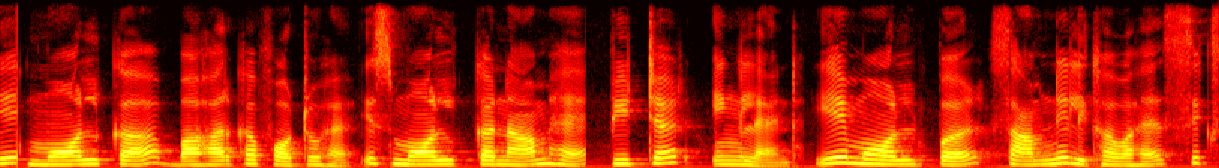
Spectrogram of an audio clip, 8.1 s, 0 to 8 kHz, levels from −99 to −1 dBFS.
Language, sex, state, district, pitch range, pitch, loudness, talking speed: Hindi, female, Bihar, Kishanganj, 190-235 Hz, 205 Hz, -24 LUFS, 160 wpm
